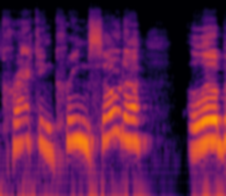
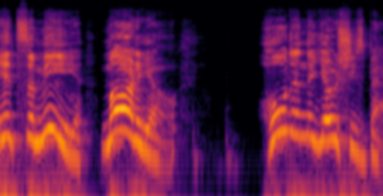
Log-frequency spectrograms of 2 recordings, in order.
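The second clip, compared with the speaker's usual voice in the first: loud, belted, very slow, drawn-out game-hero voice; 4 dB louder than usual. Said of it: "my best Chris Pratt impersonation of Mario".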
